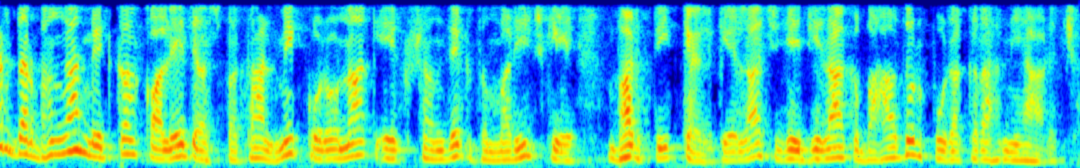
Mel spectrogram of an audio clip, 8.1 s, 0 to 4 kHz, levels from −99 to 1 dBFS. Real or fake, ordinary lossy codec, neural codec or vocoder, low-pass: fake; AAC, 32 kbps; codec, 24 kHz, 6 kbps, HILCodec; 3.6 kHz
